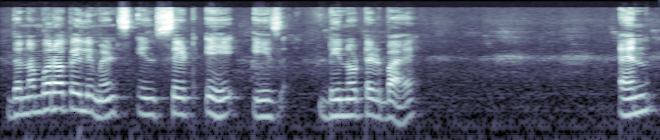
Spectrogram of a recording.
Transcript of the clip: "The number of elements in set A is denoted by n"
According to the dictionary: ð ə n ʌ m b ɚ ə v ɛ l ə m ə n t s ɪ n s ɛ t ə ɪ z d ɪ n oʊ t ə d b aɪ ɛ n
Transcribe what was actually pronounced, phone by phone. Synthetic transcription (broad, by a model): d ə n ʌ m b ɚ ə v ɛ l ə m ə n t s ɪ n s ɛ t ə ɪ z d ɪ n oʊ t ə d b aɪ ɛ n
